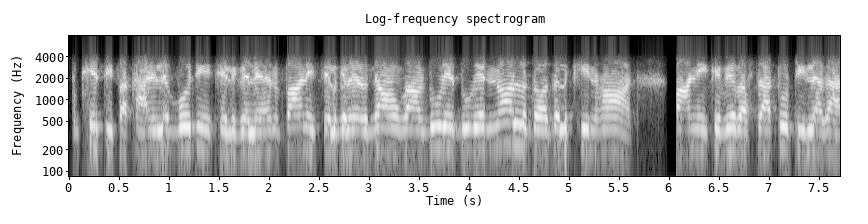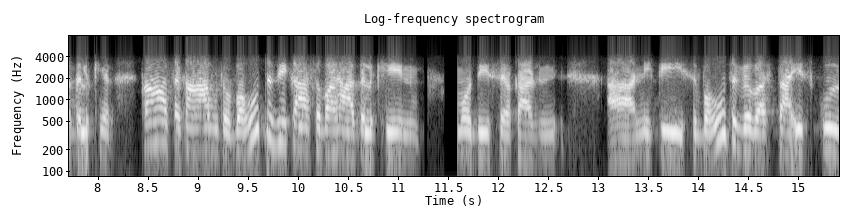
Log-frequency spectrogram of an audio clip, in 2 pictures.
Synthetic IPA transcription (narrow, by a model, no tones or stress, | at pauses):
kʰet̪ipət̪ʰaɾilẽbodĩt͡ʃəlɡeleɦənpanit͡ʃəlɡelɦənɡãũɡãw̃d̪uɽed̪uɽenɔld̪ɔd̪əlkʰinɦənpanikebeβəst̪ʰaʈoʈiləɡad̪elkʰinkəɦãsə̃kəɦãbut̪ɔbəɦut̪bikasbəɽ̤ad̪elkʰinmod̪isəɾkaɾ | anit̪isbəɦut̪bjeβəst̪ʰaiskul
